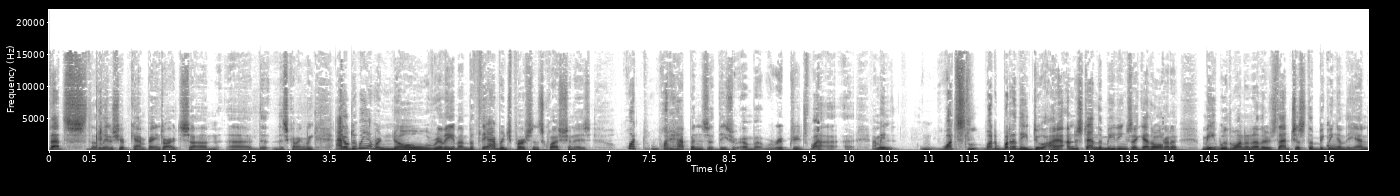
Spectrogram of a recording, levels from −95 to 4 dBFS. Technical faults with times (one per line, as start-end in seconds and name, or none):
1.35-1.39 damaged data in a compressed stream
3.62-3.66 damaged data in a compressed stream
9.58-9.62 damaged data in a compressed stream
13.89-13.93 damaged data in a compressed stream
15.95-15.99 damaged data in a compressed stream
